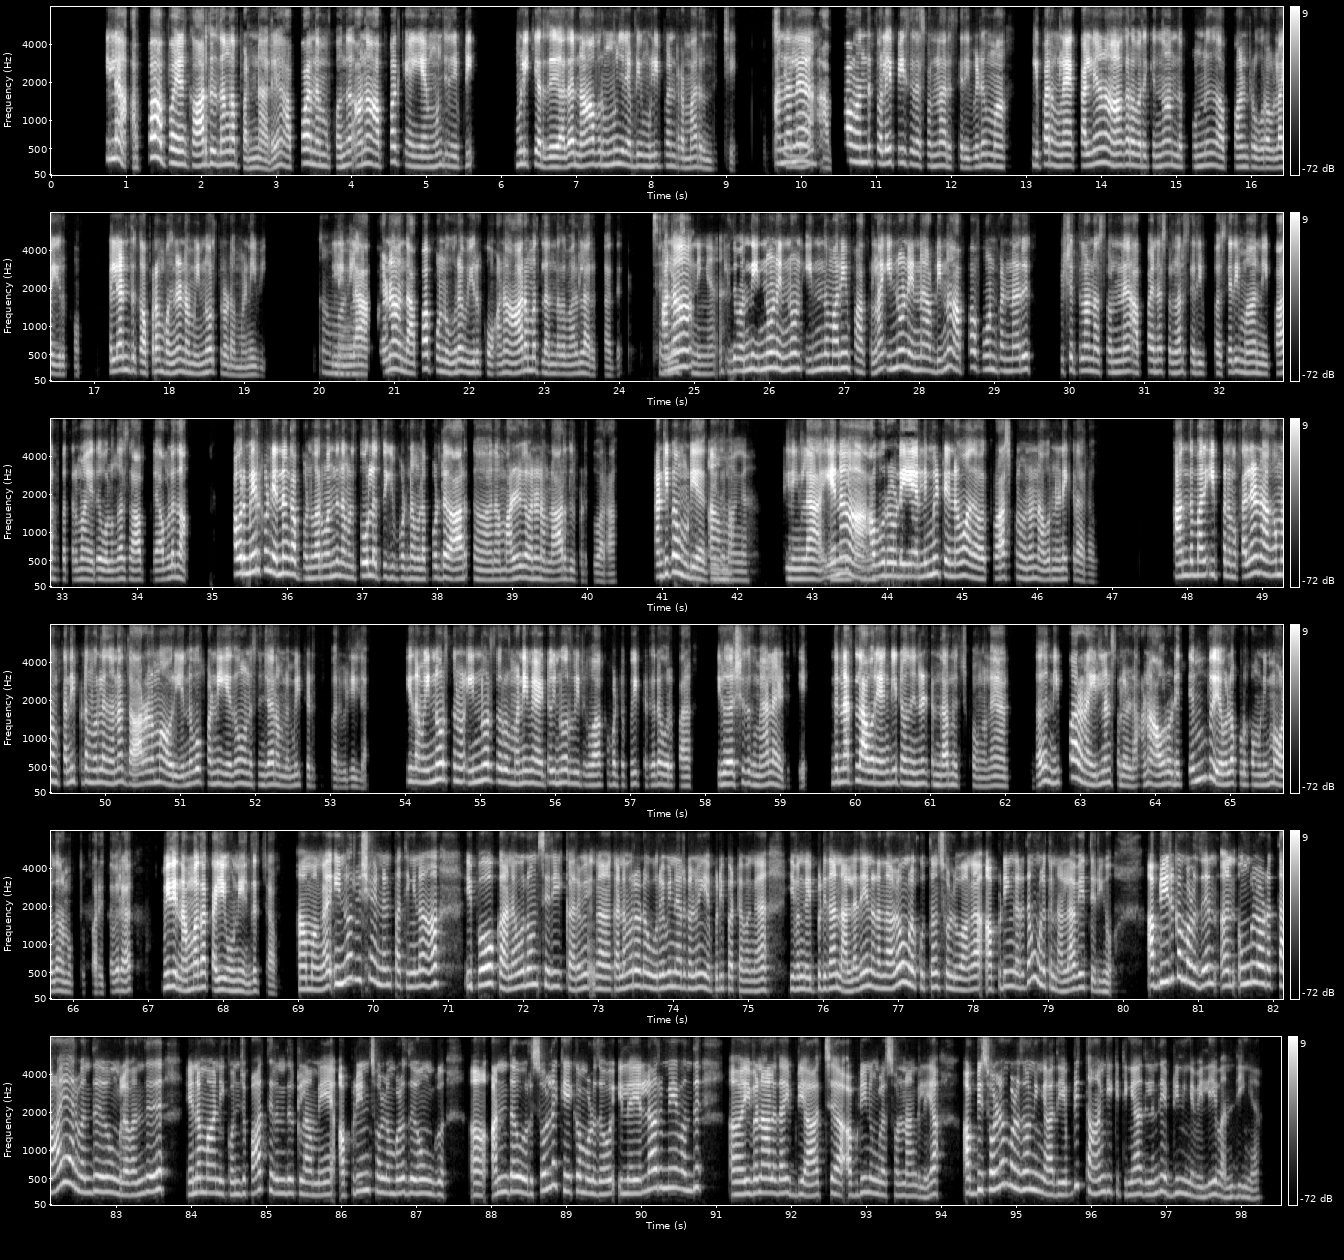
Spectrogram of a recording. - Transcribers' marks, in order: other noise; chuckle
- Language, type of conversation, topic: Tamil, podcast, நீங்கள் உங்களுக்கே ஒரு நல்ல நண்பராக எப்படி இருப்பீர்கள்?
